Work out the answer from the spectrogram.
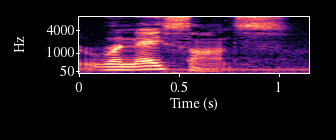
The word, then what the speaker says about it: Renaissance: he pronounces that word Renaissance so there's emphasis on neh so that's just a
